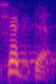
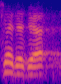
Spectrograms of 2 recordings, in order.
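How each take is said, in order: First: The two d sounds merge into one doubled d. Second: The two d sounds are pronounced separately. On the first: The speaker calls it right. "تقول شد" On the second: The speaker calls it wrong. "ما تقول شدد"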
